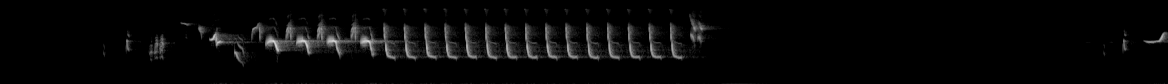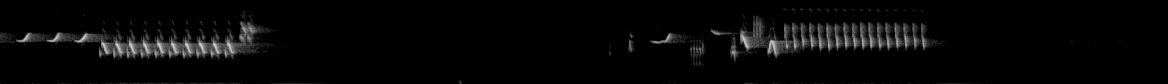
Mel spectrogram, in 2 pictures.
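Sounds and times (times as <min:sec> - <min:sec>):
common nightingale Luscinia megarhynchos singing: 0:01.0 - 0:07.2, 0:10.2 - 0:15.8, 0:17.8 - 0:21.1, 0:22.2 - 0:23.2.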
